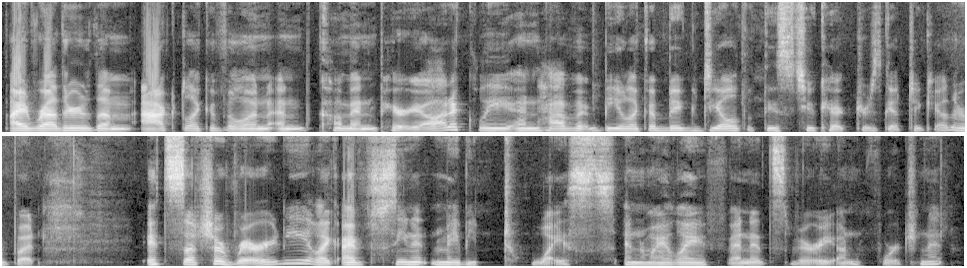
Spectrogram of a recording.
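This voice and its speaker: A woman's voice: lowish voice, moderate pace, no echo, studio quality. A woman hosting a casual panel discussion, chatty and giggly. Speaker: podcast host.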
